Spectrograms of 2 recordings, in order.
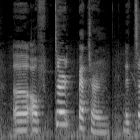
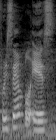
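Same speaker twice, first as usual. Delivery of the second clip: usual speaking voice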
